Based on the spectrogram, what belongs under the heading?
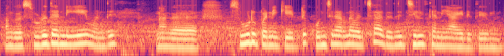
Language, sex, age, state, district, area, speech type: Tamil, female, 18-30, Tamil Nadu, Mayiladuthurai, urban, spontaneous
